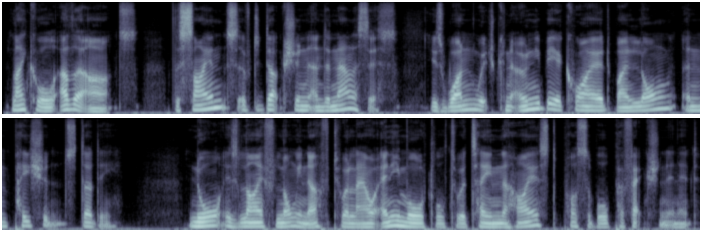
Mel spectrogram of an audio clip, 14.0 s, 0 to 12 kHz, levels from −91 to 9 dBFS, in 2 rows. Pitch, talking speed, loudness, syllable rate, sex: 125 Hz, 170 wpm, -18 LUFS, 5.0 syllables/s, male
